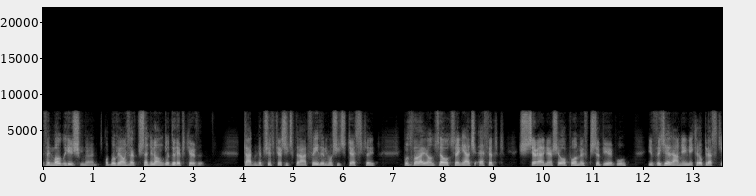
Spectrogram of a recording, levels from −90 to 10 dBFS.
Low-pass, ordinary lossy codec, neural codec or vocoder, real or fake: none; none; codec, 16 kHz, 0.5 kbps, FreqCodec, larger model; fake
